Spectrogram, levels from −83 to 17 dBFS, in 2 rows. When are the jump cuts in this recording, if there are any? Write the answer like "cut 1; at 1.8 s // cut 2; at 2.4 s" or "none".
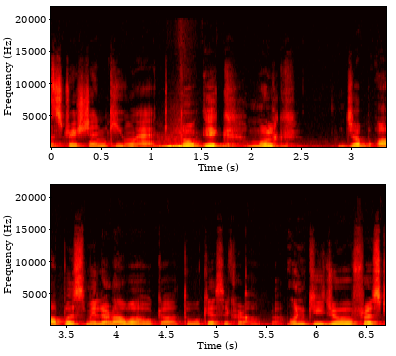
cut 1; at 1.0 s // cut 2; at 5.7 s

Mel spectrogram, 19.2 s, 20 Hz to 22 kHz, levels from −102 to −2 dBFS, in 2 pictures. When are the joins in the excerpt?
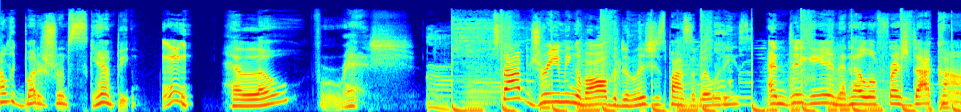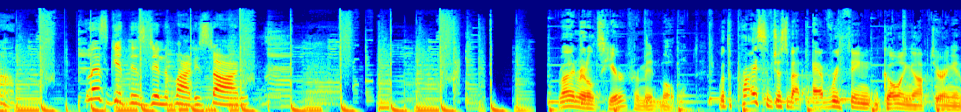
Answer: cut 1; at 14.9 s

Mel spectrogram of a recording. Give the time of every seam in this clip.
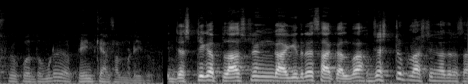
cut 1; at 1.7 s

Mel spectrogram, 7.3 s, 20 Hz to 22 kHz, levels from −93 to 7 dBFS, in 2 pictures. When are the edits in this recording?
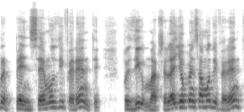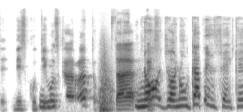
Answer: cut 1; at 5.2 s

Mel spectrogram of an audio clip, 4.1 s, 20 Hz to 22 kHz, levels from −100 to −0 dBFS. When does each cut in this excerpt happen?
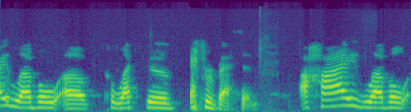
cut 1; at 1.8 s

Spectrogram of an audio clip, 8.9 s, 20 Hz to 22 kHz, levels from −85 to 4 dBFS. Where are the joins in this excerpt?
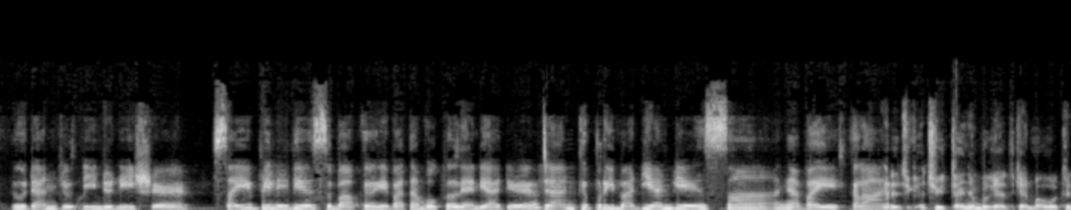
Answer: cut 1; at 7.3 s

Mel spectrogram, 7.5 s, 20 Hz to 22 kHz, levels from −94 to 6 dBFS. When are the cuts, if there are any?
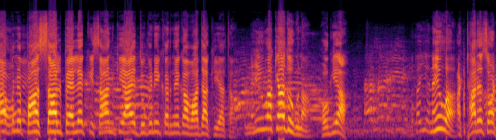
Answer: none

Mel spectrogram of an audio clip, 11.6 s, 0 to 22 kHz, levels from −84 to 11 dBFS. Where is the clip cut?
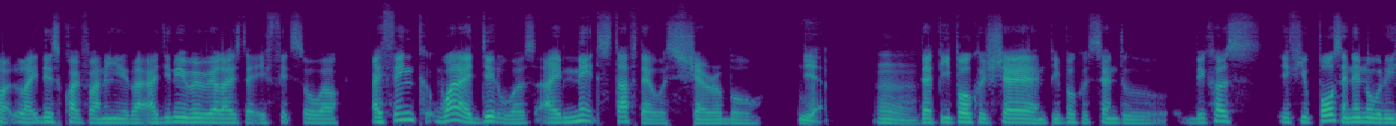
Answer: cut 1; at 2.9 s

